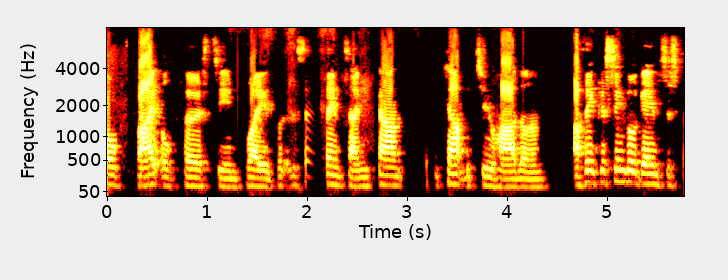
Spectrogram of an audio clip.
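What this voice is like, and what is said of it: Usual voice. Nothing is said of it.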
